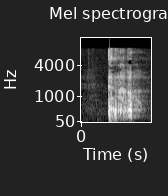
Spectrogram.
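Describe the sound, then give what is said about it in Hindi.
A single harsh, breathy cough from someone with a persistent cough, bursting out loud after near silence and trailing off within about half a second. “तो मुझे काफी खांसी है, कुछ पता नहीं कब शुरू हो जाएगी।”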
